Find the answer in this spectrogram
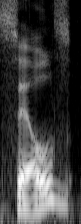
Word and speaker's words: sells: And the word sells ends with the sound Z.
